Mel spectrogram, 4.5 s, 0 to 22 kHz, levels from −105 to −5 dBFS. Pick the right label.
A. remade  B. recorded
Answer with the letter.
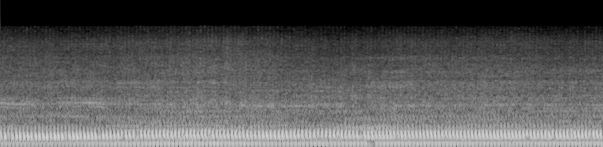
A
